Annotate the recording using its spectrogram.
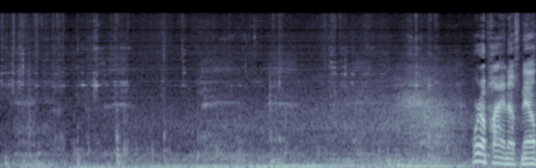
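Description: A jack's crank handle turns with a low grinding rattle.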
